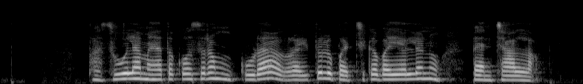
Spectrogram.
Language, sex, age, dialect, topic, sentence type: Telugu, female, 25-30, Southern, agriculture, statement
